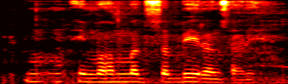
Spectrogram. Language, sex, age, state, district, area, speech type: Urdu, male, 60+, Bihar, Khagaria, rural, spontaneous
